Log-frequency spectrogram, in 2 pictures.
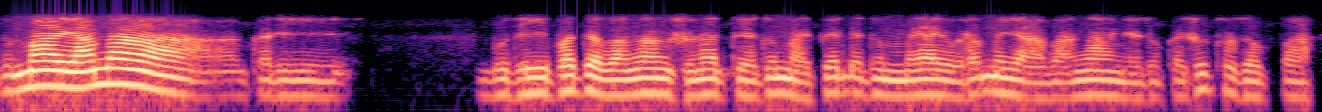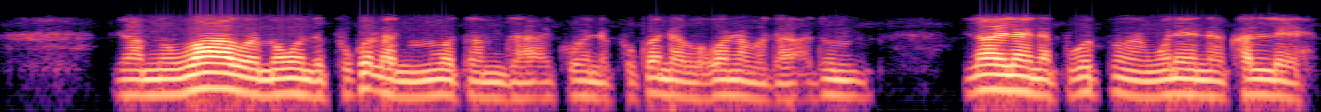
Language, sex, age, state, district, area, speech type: Manipuri, male, 60+, Manipur, Kakching, rural, conversation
